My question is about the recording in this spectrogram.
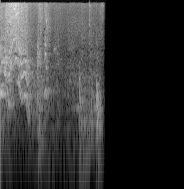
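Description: A person's cry, sliding down in pitch, with a shorter sound just after a second in; then the audio cuts off abruptly.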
